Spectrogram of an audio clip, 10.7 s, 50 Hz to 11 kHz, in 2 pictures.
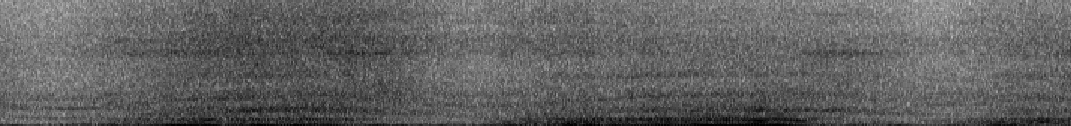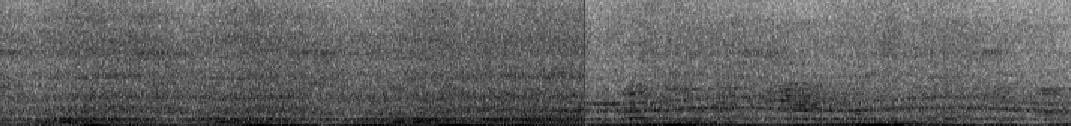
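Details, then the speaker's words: Nissan Skyline R33 first start after Jere worked on it (ECU removed, slight oxidation, possibly burnt resistor checked): engine revs and settles smoothly, running without throttle, no knocking or rattling; healthy normal running. "siinä se nytten ilma ilma kaasuakin käynnissä on ja nätisti käy ei kolise ei kilise"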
